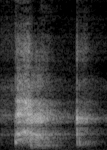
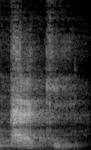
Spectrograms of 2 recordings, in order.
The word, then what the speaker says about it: pack: Pack, pack. Tá? E não packy. Did, did. Então o D a gente pronuncia com a língua aqui próximo aos dentes superiores.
